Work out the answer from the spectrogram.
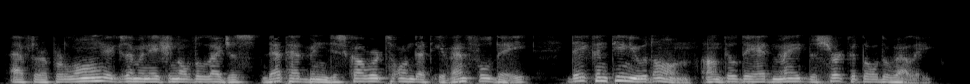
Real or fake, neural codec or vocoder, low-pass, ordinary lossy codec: real; none; 7.2 kHz; AAC, 16 kbps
